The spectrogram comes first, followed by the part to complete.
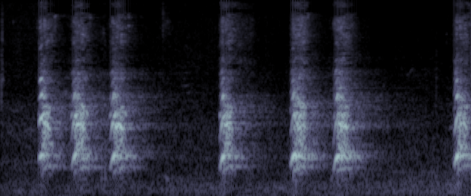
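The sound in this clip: A taigan hunting dog, trained to track people by scent, barks seven times in short, sharp bursts: a quick run of three, then one, a pair and a final bark, with quiet gaps between.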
